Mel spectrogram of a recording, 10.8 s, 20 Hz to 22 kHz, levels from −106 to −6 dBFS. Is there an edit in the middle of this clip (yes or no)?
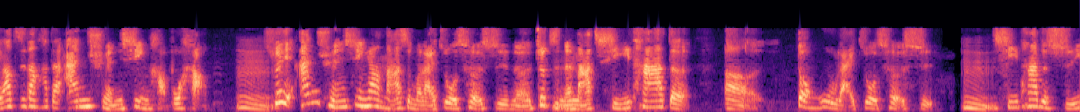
no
